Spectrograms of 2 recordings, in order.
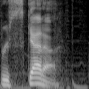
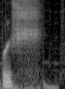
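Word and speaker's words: bruschetta: something I don't know it's pronounced brusketta okay not brush brusketta we're learning stuff what was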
